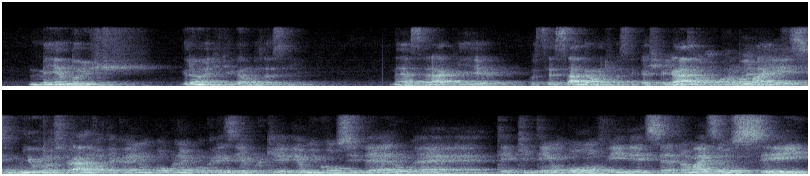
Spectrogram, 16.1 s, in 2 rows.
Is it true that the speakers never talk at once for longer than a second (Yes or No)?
No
